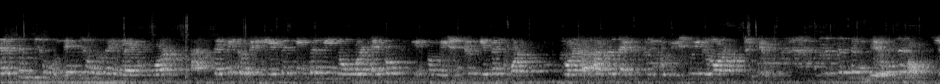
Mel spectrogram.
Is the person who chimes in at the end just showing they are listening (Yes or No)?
Yes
